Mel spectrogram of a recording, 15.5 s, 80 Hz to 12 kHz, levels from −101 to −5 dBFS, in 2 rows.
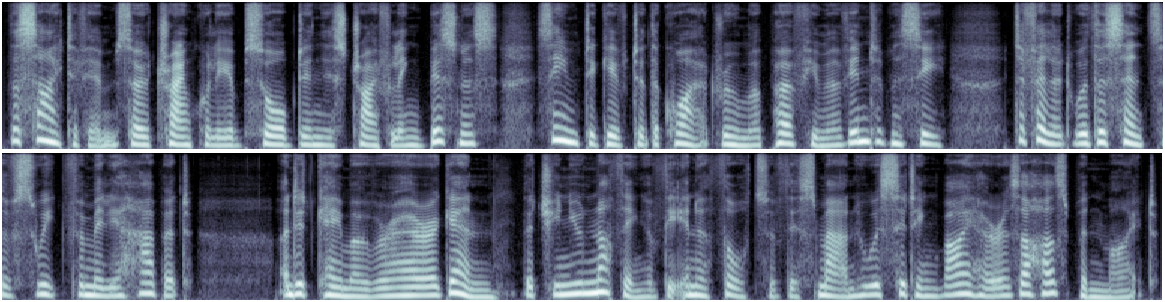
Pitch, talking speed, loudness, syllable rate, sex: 195 Hz, 225 wpm, -19 LUFS, 5.8 syllables/s, female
